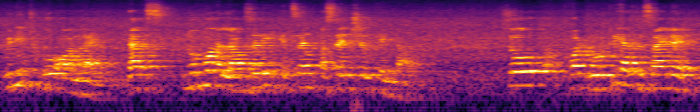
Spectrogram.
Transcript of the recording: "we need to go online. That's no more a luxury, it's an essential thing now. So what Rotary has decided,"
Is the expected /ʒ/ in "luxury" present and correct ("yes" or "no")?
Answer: no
